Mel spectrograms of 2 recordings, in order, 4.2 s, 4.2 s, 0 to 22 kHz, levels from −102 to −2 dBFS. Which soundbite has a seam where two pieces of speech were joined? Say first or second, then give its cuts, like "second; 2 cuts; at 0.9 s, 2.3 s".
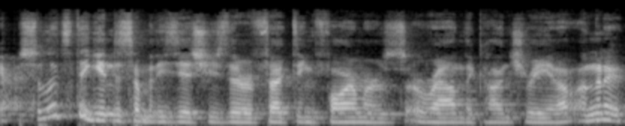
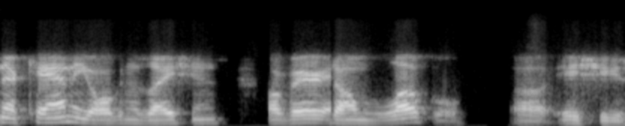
second; 1 cut; at 2.2 s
